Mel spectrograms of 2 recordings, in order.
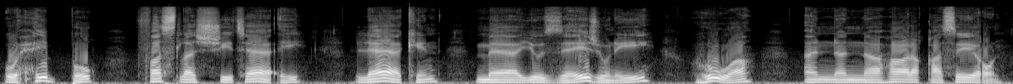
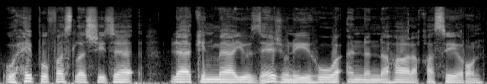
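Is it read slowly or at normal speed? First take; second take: slowly; normal speed. First: It is read very slowly. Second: It is read at normal speed.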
